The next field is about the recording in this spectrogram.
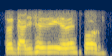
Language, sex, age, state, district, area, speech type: Assamese, male, 18-30, Assam, Dibrugarh, urban, conversation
